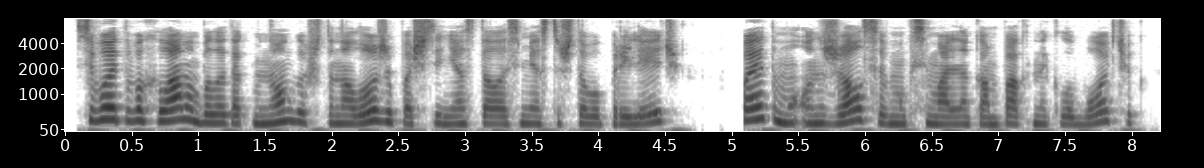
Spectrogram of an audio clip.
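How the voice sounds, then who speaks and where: A woman narrating a novel as a scripted audiobook, with expressive storytelling. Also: a little high, clean tone.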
